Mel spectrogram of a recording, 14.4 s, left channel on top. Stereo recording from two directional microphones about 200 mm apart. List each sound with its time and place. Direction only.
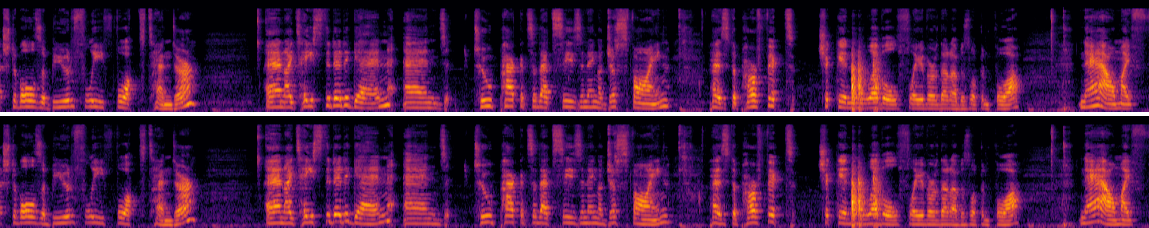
0.0 s a woman's voice: 50° left (ahead or behind)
